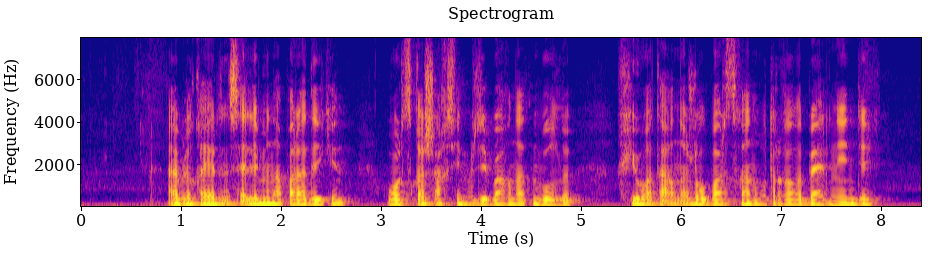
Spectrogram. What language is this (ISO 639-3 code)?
kaz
